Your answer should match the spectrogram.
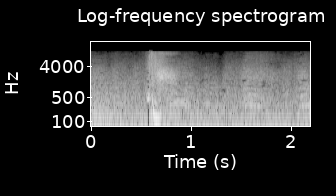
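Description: A single whoosh sound effect about half a second in: a quick swish with a steeply falling pitch, as for a hit in a cartoon fight, over background music.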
